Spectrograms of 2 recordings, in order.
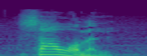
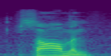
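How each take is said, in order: First: The name is said with three syllables. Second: The name is said with two syllables. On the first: "Or as Tangerine Tiberius referred to him" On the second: "had the same first name as the Royal Majestic Noble Gracious Serene Highness of Saudi Arabia"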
